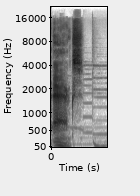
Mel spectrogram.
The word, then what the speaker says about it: ask: For instance, the word ask was actually pronounced as axe.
